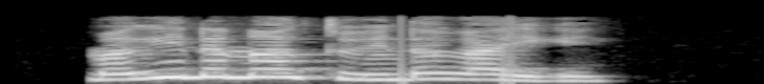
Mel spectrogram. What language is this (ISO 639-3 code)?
kln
